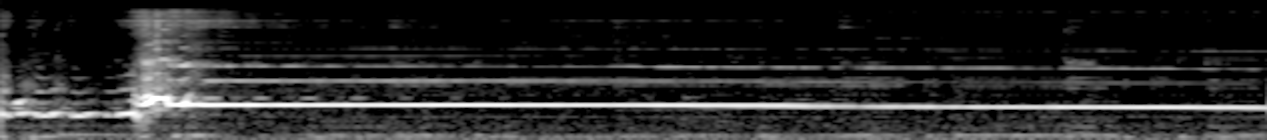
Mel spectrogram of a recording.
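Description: Solo transverse flute: a short wavering note, then about a second in it leaps up to one long held note that sags slightly in pitch.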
